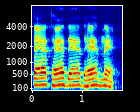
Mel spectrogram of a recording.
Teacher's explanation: ऊपर के दांतों पर जीभ लगने से जिनका उच्चारण होता है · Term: दंतीय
